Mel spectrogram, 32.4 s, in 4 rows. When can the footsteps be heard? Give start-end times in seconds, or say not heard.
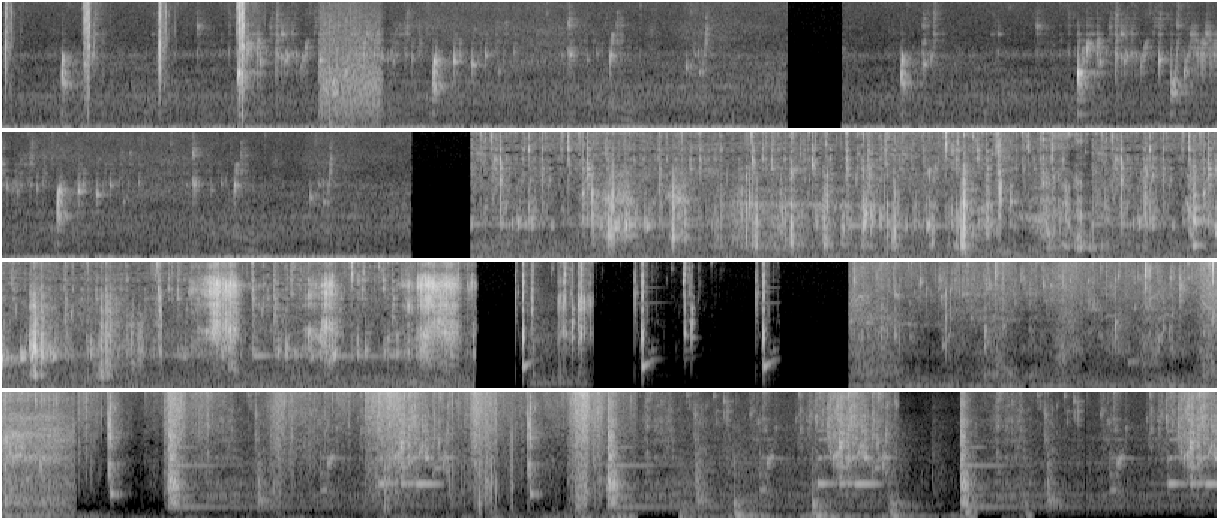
0.0-2.5, 24.0-31.2.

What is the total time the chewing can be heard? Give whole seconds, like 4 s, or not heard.
8 s.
